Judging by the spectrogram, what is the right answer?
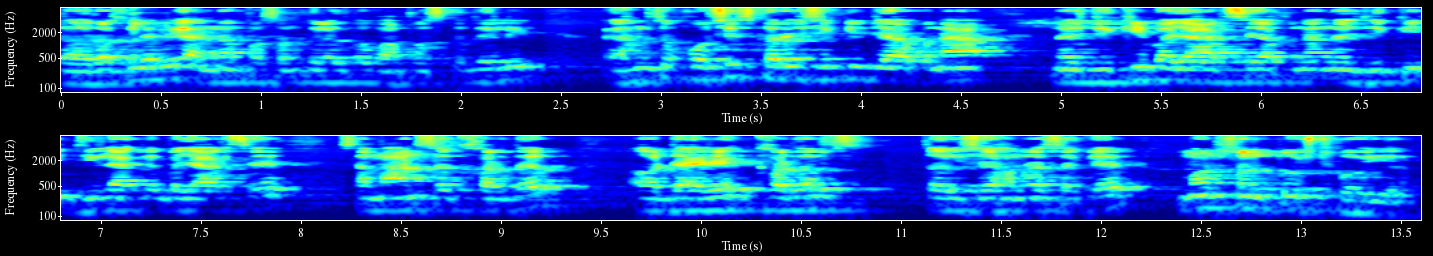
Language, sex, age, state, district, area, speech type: Maithili, male, 30-45, Bihar, Sitamarhi, rural, spontaneous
